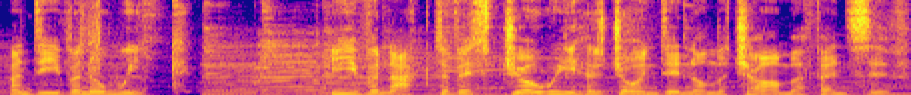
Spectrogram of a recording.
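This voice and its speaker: A man's voice: on the high side, lively intonation, moderate pace. A man reading scripted documentary narration. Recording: music bed under narration. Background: music.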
